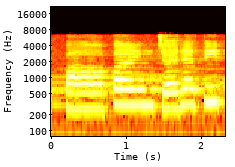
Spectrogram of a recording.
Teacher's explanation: ಅನುಸ್ವಾರದ ಉಚ್ಚಾರಣೆ ಇಲ್ಲಿ ಚ ವರ್ಗದ ಅನುನಾಸಿಕ ಯ ರೀತಿ ಆಗಿದೆ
